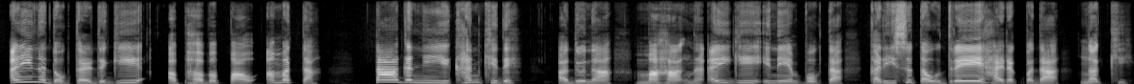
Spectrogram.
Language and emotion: Manipuri, surprised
